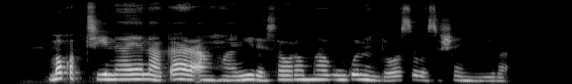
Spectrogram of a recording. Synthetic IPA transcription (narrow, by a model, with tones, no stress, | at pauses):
mɐ˦kʷʼɔ˨p̚t͡ʃiː˦naː˦jɐ˦naː˨kʼaː˦ɽa˨ʔa˨mɸaː˨niː˦da˨sa˦wɽɐ˦mːaː˦ɡʷʊ˦ŋɡʷʊ˦nɪ˨nda˨wɐ˦su˦baː˨su̥˨ʃɐ˦˨ɲjiː˦ba˦ʔ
